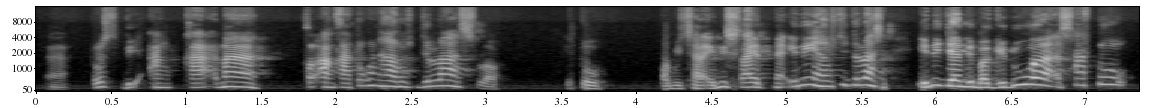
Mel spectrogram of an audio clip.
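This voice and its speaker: Fast-talking male lecturer giving feedback. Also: high voice, very animated, fairly bright tone, slightly rough. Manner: direct, repetitive emphasis with frequent fillers. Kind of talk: giving feedback on student presentations.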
